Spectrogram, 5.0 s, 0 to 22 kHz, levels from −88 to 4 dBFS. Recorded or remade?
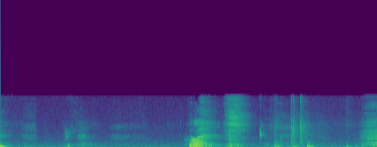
recorded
